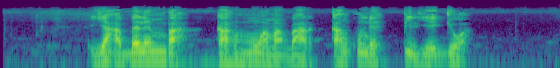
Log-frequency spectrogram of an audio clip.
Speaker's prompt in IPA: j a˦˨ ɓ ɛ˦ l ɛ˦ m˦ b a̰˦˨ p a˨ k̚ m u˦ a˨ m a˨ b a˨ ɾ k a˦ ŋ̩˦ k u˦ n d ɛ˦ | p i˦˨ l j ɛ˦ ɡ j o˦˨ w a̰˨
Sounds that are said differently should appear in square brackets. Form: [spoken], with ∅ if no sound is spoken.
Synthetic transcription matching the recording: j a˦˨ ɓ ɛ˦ l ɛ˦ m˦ b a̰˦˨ [k] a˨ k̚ m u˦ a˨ m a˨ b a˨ ɾ k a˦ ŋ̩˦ k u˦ n d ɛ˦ | p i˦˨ l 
